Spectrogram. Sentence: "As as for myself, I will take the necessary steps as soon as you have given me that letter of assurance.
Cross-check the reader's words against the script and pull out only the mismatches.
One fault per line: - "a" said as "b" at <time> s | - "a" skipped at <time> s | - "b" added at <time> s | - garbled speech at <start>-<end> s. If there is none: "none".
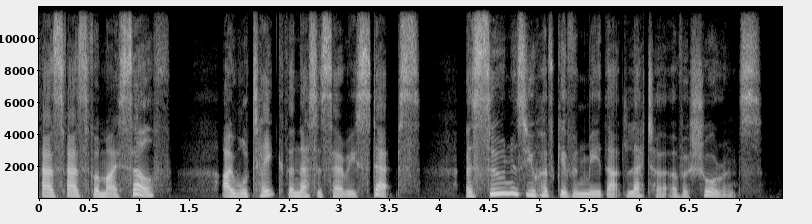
none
